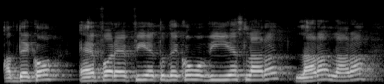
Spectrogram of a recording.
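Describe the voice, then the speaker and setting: A young man teaching a grammar lesson, repeating words and asking the listener quick questions to drill them in. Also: sits high, steady tone, warm tone. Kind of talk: Hindi grammar lecture mixing in English terms.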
